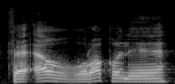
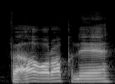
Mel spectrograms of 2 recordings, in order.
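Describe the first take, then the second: First: The ghain is clearly and firmly articulated. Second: The ghain is weakened and nearly lost. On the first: The speaker calls it right. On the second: The speaker calls it wrong.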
